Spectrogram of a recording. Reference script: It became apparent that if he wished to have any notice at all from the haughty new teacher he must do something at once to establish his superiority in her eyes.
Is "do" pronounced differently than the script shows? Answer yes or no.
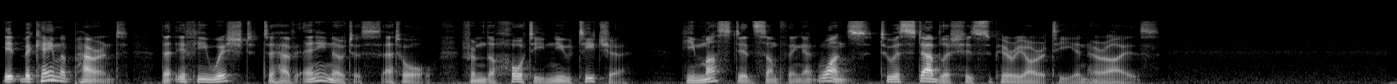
yes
